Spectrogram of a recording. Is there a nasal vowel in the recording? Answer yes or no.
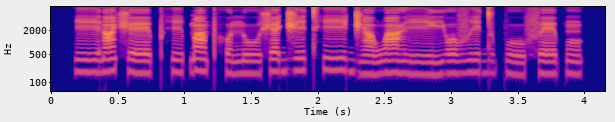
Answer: yes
